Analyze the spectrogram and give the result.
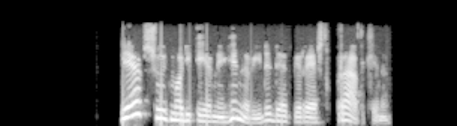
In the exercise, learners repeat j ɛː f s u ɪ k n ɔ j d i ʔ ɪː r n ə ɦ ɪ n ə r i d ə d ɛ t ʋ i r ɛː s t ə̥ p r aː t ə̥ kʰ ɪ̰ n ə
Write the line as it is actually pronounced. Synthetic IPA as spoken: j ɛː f s u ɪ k m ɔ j d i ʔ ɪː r n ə ɦ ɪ n ə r i d ə d ɛ t ʋ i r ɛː s t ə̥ p r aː t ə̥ kʰ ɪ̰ n ə

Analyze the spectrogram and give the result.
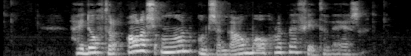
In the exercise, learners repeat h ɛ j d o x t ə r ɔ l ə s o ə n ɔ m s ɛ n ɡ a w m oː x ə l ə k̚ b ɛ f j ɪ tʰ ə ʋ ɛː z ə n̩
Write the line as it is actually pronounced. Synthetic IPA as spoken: h ɛ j d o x t ə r ɔ l ə s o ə n ɔ m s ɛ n ɡ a w m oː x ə l ə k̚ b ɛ f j ɪ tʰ ə ʋ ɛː z ə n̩

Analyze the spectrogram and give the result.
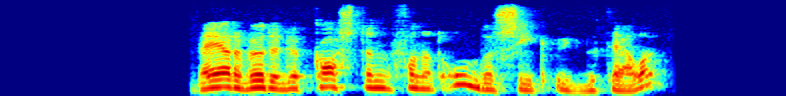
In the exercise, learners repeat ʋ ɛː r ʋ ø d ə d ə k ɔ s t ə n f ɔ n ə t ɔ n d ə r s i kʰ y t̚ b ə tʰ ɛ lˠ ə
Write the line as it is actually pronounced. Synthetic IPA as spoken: ʋ ɛː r ʋ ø d ə d ə k ɔ s t ə n f ɔ n ə t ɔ n d ə r s i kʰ y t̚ b ə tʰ ɛ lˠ ə

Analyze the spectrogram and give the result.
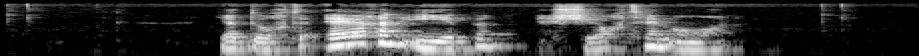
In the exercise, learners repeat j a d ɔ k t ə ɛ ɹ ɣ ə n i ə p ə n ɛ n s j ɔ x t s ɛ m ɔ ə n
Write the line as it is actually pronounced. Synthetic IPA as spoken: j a d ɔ x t ə ɛ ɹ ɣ ə n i ə p ə n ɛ n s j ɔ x t h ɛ m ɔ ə n

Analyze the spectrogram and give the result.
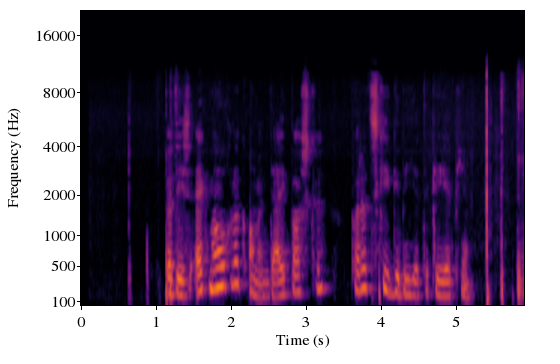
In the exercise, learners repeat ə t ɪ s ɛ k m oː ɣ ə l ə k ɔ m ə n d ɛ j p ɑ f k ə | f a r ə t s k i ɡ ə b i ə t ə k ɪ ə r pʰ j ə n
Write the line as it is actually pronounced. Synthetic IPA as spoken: ə t ɪ s ɛ k m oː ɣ ə l ə k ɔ m ə n d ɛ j p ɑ s k ə | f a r ə t s k i ɡ ə b i ə t ə k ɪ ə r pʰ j ə n

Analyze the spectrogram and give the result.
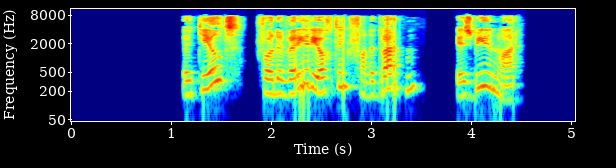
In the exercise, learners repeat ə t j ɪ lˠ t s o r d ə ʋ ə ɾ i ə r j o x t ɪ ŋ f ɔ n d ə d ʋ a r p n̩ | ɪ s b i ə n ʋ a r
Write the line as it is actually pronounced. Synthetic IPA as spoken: ə t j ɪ lˠ t f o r d ə ʋ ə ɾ i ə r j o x t ɪ ŋ f ɔ n d ə d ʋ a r p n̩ | ɪ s b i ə n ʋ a r

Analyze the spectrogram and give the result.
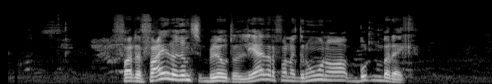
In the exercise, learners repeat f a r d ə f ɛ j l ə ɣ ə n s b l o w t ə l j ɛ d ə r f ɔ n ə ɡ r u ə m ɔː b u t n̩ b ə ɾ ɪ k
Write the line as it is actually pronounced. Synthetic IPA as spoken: f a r d ə f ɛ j l ə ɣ ə n s b l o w t ə l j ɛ d ə r f ɔ n ə ɡ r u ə n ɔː b u t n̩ b ə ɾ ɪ k

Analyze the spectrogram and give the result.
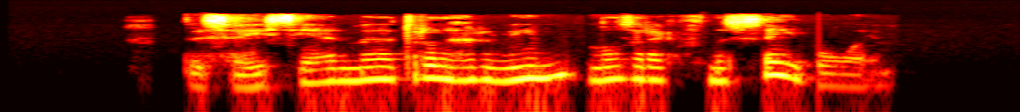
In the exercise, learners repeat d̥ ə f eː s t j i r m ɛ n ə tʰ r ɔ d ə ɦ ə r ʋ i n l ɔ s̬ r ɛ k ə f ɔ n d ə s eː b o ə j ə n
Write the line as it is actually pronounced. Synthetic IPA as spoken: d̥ ə s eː s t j ɛ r m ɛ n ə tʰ r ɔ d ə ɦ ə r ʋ i n l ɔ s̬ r ɛ k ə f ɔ n d ə s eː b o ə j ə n

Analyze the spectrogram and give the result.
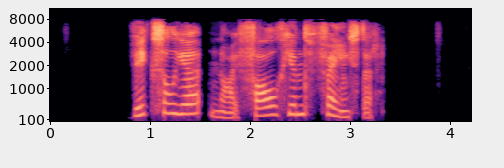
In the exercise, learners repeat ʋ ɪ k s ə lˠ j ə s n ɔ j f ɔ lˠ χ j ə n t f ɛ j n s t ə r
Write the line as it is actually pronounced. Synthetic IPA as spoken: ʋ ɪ k s ə lˠ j ə n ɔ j f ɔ lˠ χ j ə n t f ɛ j n s t ə r

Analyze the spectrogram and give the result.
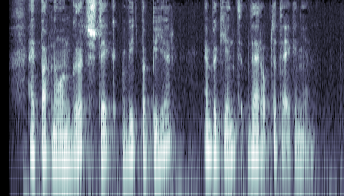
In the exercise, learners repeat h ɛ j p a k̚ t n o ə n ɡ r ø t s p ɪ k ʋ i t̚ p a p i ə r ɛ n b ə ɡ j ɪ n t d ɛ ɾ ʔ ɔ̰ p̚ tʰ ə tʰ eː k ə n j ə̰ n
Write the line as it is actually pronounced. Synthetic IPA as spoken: h ɛ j p a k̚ t n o ə n ɡ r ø t s t ɪ k ʋ i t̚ p a p i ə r ɛ n b ə ɡ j ɪ n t d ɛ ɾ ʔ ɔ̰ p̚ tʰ ə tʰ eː k ə n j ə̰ n

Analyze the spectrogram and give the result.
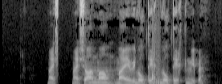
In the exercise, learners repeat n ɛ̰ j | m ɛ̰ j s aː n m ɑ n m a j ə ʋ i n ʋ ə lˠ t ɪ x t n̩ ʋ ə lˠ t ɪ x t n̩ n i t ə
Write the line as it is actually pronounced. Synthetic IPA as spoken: m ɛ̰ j | m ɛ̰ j s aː n m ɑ n m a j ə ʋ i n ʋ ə lˠ t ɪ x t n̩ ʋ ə lˠ t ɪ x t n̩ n i p ə

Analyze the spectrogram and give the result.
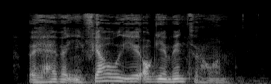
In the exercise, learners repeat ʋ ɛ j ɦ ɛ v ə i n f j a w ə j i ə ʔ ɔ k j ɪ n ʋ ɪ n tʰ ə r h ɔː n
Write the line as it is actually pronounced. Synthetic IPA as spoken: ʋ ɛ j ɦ ɛ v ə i n f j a w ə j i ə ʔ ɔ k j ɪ n ʋ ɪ n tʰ ə r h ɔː n

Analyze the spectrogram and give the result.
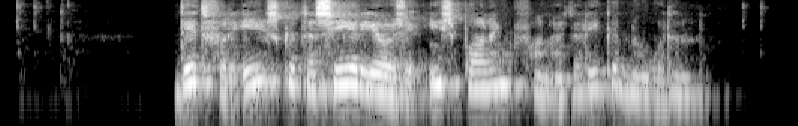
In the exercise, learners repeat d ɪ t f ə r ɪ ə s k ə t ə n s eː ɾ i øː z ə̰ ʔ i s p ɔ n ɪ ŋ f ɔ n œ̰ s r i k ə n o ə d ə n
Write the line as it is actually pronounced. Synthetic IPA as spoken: d ɪ t f ə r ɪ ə s k ə t ə n s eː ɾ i øː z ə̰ ʔ i s p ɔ n ɪ ŋ f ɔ n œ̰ t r i k ə n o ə d ə n

